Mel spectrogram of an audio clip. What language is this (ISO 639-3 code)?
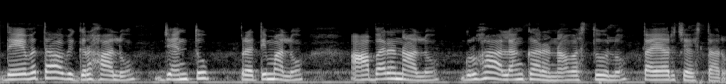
tel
